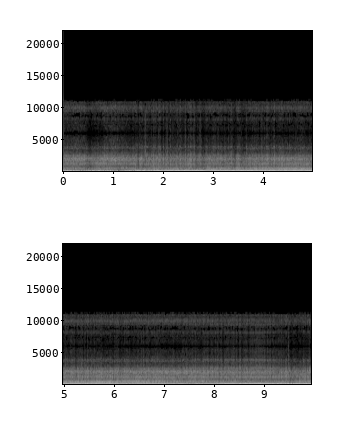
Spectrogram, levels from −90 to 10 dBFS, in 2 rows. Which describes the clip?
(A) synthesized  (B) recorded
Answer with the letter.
B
